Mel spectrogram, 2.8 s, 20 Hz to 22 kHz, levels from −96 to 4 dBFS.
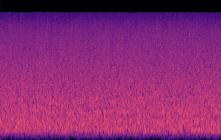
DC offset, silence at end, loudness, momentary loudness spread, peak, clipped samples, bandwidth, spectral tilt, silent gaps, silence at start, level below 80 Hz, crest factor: under 0.1%; 0 s; -30 LUFS; 0 LU; -18 dBFS; under 0.1%; 16 kHz; -1.5 dB/octave; none; 0 s; -84 dBFS; 14 dB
